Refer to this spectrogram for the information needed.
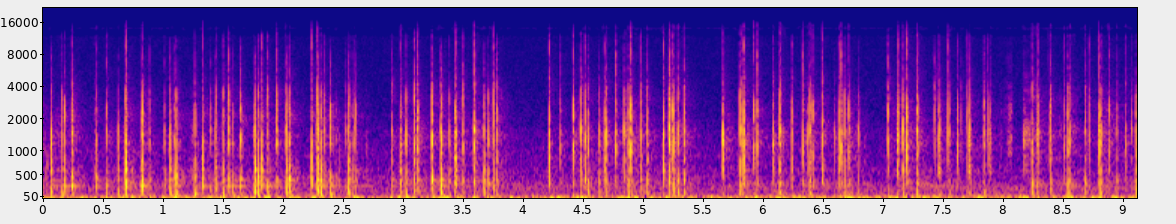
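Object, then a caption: Thick stack of paper, book-like block. Fingernails tap and scratch across the top of a thick, solid, book-like block of white paper lying on a table. The result is a quiet, steady stream of rapid, dry clicks mixed with short, scratchy rasps, each one stopping instantly with no ring. Brief pauses break up the run.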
